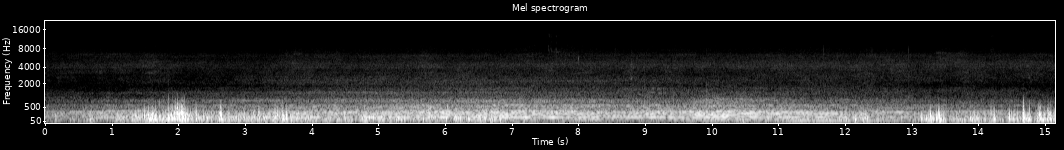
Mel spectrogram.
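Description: An engine running close by, with a steady low hum that grows louder about a second in, holds, and fades away near the end.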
